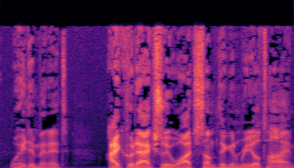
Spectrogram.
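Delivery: ordinary delivery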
